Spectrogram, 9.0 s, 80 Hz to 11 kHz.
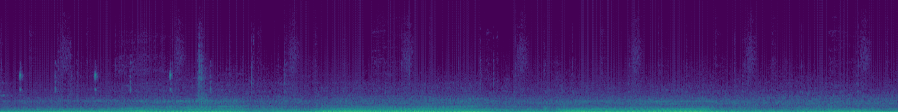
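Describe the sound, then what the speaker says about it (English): A 2009 Ford Mustang GT V8 fitted with an Airaid cold air intake and tuner kit drones steadily from inside the car while driving, a loud continuous low rumble with slight swells as the throttle opens and eases. "I can definitely hear it open. I hear the throttle bodies a lot more right now."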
